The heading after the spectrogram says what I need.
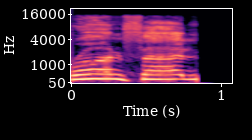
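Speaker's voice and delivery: mock high, shrieking, screamed yell. Retelling what an ex-girlfriend screamed while he hid behind cars: imitating someone screaming. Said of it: "while she's screaming".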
